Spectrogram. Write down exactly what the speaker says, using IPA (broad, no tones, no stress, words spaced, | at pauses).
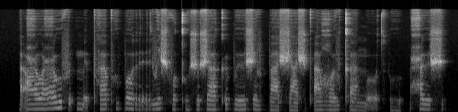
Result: a̰ʕoːʕufḛp mḛpʰɐpʰṳp oːrḛrviʃfo kʼṳʃuʃɐːkʼʉp ɨːʃev pa ʃaʃpʼa ʁʷɨvkʼɐː ŋo̰t͡sʼṳ | ħɨʃ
